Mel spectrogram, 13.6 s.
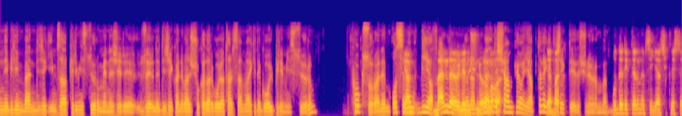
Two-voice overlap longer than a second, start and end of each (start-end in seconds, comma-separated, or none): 8.1-10.1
